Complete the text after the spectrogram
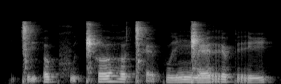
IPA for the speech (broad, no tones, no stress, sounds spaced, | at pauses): ǀ ḭ ʔ ɤ kʷ xʷ ḭ ǁʰ ɤ ɦ ɤ ǀʰ ɛ̰ kʷ i ŋ͡ǁ ɛ r ø p r i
